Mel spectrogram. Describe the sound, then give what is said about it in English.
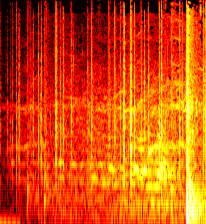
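Celebratory gunfire and fireworks at Martyrs' Day celebrations in Benghazi, Libya, with horsemen firing shotguns into the ground amid large crowds: a dense, irregular volley of sharp cracks and pops, building in intensity toward a loud, booming burst near the end, with faint crowd voices underneath. “Libyans are celebrating their Martyrs' Day as Libyans know best, with gunfire. Not just fireworks and firecrackers, but the famous horsemen of Benghazi are here, in the middle of large crowds, firing their shotguns into the ground”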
